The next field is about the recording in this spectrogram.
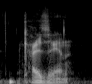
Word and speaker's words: Kaizen: Kaizen.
